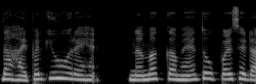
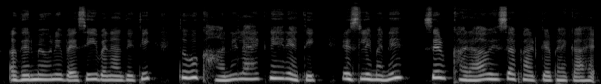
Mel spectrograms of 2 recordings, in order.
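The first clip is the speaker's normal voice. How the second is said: ordinary talk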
